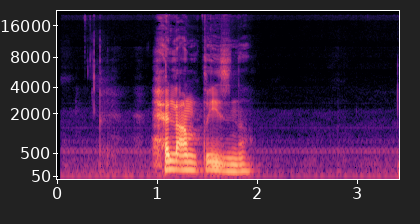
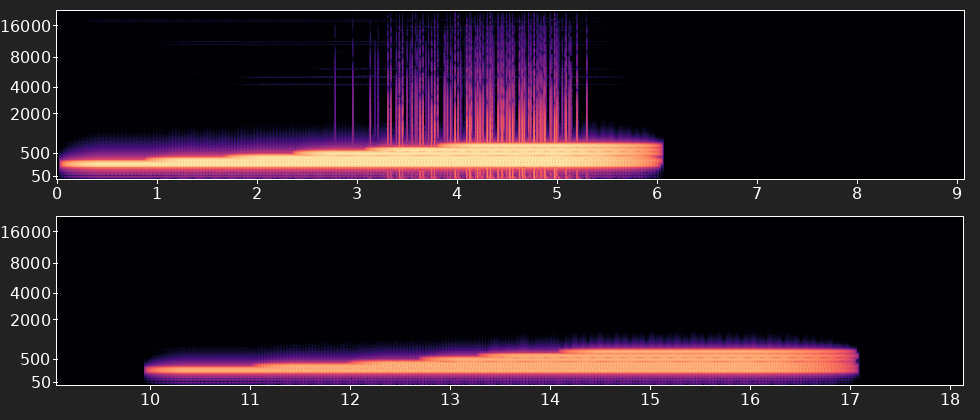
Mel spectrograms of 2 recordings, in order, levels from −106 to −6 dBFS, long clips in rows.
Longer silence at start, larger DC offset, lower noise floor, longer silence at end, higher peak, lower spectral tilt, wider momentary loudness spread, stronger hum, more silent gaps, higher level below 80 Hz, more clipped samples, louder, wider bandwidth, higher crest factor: first, 0.95 s vs 0.05 s; neither; second, -57 dBFS vs under -90 dBFS; first, 1.45 s vs 1.2 s; about the same, 0 dBFS vs 0 dBFS; second, -6.5 dB/octave vs -9.5 dB/octave; about the same, 19 LU vs 19 LU; neither; second, none vs 6.05-9.94 s; about the same, -56 dBFS vs -58 dBFS; neither; second, -21 LUFS vs -13 LUFS; first, over 20 kHz vs 3.4 kHz; first, 24 dB vs 14 dB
